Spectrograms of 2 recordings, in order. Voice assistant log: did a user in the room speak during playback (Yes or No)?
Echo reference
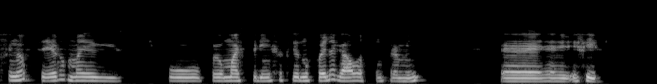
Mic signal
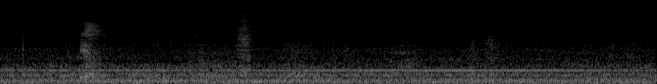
No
